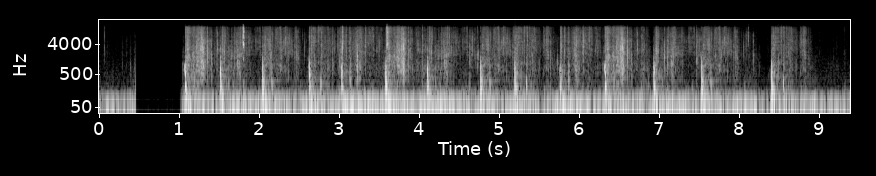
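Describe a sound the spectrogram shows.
Footsteps walk along a pavement.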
